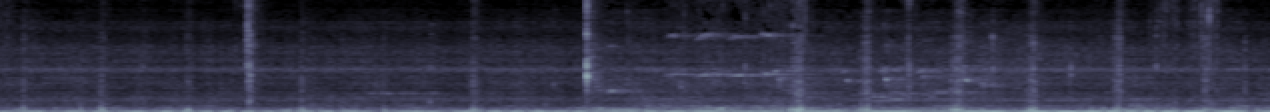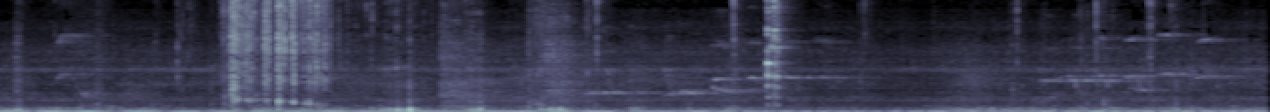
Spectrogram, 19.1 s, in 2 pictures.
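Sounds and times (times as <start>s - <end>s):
crunch of fried food bitten: 0.0s - 4.6s, 5.6s - 15.2s
low hum: 0.0s - 19.0s
chewing: 0.1s - 4.6s, 5.6s - 15.2s.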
